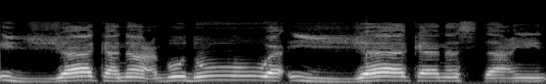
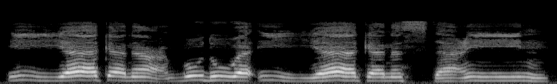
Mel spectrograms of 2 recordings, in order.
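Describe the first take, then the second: First: ایاک نعبدو و ایاک نستعین very slow with the dal stretched; wrong recitation demo. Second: ایاک نعبدو و ایاک نستعین slow with the و joined without stretching the dal; correct recitation. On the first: Teacher imitating the common mistake, very slowly. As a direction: drag out the و after نعبدو as the mistake. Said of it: "یہ غلطی کرتے ہیں". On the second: Teacher reciting the verse the right way, slowly. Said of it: "جلدی سے پڑھنا ہے". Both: Shown as a demonstration.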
